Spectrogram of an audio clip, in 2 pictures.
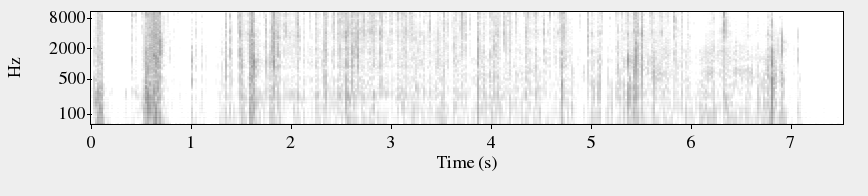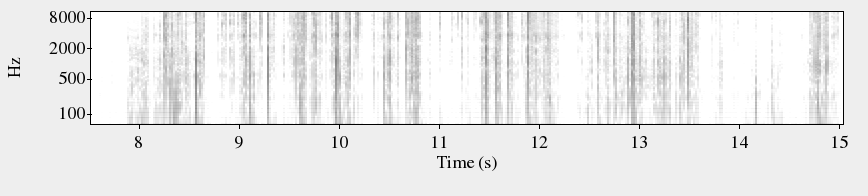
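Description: A hand pounds brown eggshells, some whole and hollow, others already cracked, with a metal meat tenderizer mallet inside a clear plastic tub. Dense, rapid crunching and crackling fills the clip, broken by a short silent pause near the middle. Many sharp, bright cracks are heard, some with a hollow knock from the plastic tub.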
